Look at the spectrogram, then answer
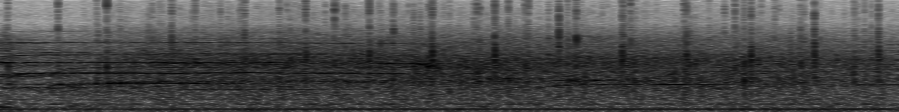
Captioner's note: audience applauding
